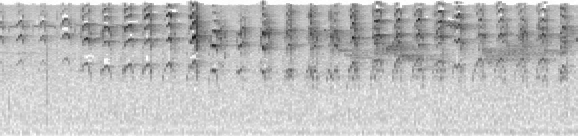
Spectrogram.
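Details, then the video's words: Woodpecker at its nest: harsh, buzzy notes repeated about three times a second in a steady chattering series, with no other clear sounds. "Okillaren kabian"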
